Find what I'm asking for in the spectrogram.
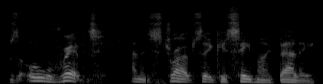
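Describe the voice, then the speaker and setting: A man's voice: fairly low pitch, expressive, moderate pace. A man doing a theatrical, comedic reading of amateur fan fiction, putting on voices for the quotes.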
